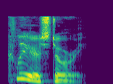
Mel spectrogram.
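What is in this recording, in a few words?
"clearstory", English, uk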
